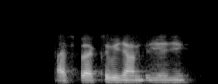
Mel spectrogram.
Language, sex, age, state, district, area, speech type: Punjabi, male, 30-45, Punjab, Mohali, rural, conversation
